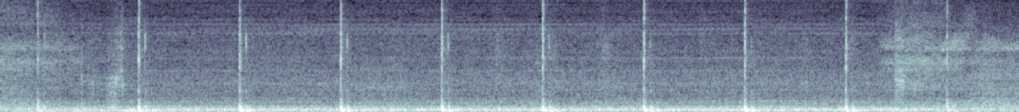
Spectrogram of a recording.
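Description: An Hcalory diesel heater's fuel pump primes with sharp, evenly spaced ticks roughly every two-thirds of a second, quiet but distinct over a low background rumble.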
